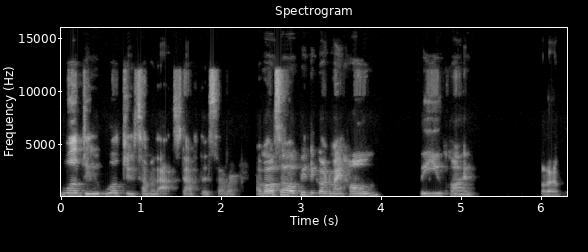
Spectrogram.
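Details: Adult woman speaking; no disorder.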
